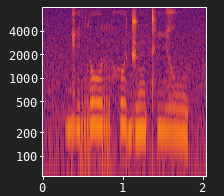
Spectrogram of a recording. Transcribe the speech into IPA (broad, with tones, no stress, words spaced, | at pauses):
ɡi˨roː˦r hʊ˦˨d͡ʒũ˨ tʰi˨ɣu˨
